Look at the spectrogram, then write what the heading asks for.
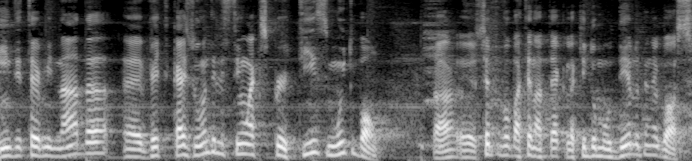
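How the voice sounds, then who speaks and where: With music in the background, a man speaks at a moderate pace using ordinary pitch variation. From Brazil, Santa Catarina (Joinville). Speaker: tech company CEO. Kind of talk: interview.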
